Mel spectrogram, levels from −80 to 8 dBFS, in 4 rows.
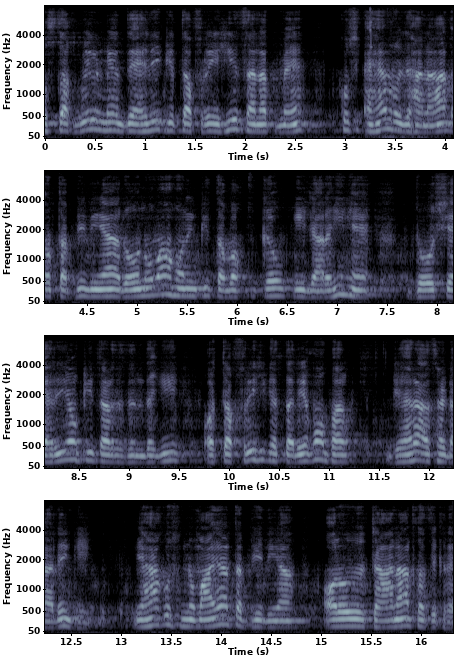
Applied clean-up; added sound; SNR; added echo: neural separator model SepFormer DNS4.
